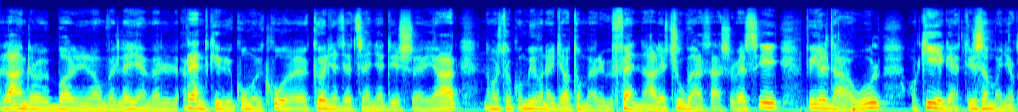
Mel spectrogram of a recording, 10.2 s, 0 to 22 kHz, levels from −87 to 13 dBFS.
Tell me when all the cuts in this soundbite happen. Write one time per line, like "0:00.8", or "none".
0:01.8
0:06.1
0:08.0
